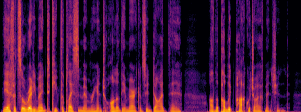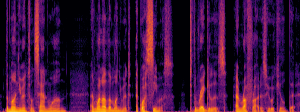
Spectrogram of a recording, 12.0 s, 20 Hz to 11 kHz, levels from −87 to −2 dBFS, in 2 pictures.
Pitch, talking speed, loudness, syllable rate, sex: 115 Hz, 235 wpm, -22 LUFS, 7.7 syllables/s, male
